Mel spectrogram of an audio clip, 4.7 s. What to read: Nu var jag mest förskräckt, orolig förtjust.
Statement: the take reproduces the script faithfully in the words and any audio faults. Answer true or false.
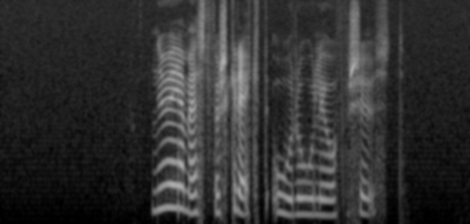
false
